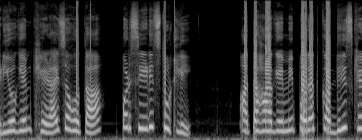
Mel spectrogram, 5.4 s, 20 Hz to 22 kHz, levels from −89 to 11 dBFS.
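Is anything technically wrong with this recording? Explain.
Yes. The speech has integer overflow in four bursts: 1.15 to 1.36 s after "गेम खेळायचा", 2.47 to 2.61 s, 3.67 to 4.05 s before "गेम मी", and 4.52 to 4.95 s after "गेम मी". Loud peaks run past the integer ceiling, from about 0 dB over up to about 6 dB over, and wrap to the opposite extreme instead of being held there. This produces violent cracks rather than clipping's flattened, buzzy distortion.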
